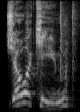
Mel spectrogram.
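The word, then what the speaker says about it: Joacim: as they often do Oscar and joim which is how I've heard him pronounce his name I would have thought the Jay would have been soft but you know whatever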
